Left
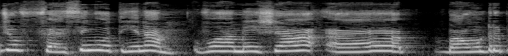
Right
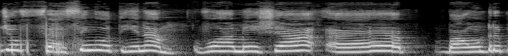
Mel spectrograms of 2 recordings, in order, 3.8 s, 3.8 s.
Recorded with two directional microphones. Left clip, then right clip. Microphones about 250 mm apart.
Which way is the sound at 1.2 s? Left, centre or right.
Left.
